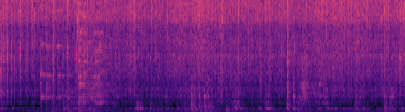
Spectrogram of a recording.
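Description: Garlic and onion sautéing in a pan for pork giniling, a steady close sizzle and fry with repeated scraping stirs across the whole stretch, no voices.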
